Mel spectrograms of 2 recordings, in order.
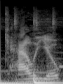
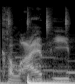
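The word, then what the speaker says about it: Calliope: And that takes us to the famous Calio projects. And again, it's supposed to be pronounced Collapi, but this is New Orleans.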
